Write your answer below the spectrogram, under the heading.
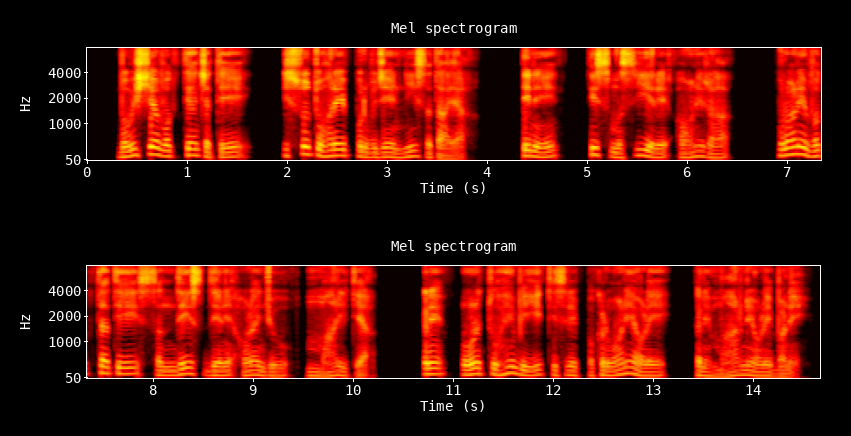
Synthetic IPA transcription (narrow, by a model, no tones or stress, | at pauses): bʱɐʋɪsjəʋɐkt̪jãt͡ʃɐt̪e | ɪsːot̪̬ʊɦãːɾepʊɾbd͡ʒẽnĩsɐt̪a̰ːja̰ | t̪ɪnẽ | t̪ɪsmɐsiːɾeʔaːʊ̃ɽ̃eɾa | pʊɾaːɽ̃eʋɐkt̪at̪esɐ̃nd̪eːsd̪eːɽ̃eʔɔːɭãd͡ʒo | maːɾit̪ɪja̰ː | kɐneɦʊɽ̃t̪ʊɦɛ̃bʱit̪ɪsɾepɐkəɽʋãːɽ̃eoːɭe | kɐnemaːɾneoːɭebɐɽ̃ḛː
